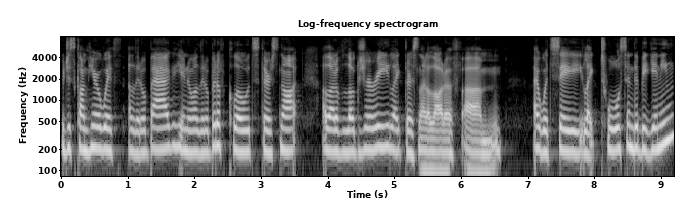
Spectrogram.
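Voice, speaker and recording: The speaker has a slight Spanish accent, a dark, mellow tone and monotone, flat intonation at a moderate pace. The recording is very clean with a silent background and a dry, close sound with no echo. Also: woman. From Mexico City. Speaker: advertising agency owner and influencer. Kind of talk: podcast interview.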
